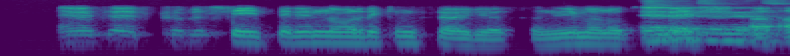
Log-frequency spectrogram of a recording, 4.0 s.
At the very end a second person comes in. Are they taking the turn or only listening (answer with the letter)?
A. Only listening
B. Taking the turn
A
